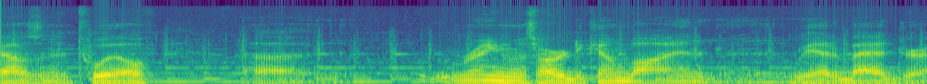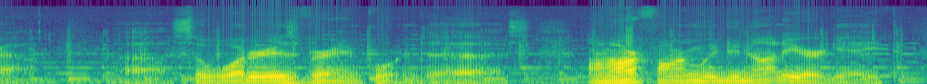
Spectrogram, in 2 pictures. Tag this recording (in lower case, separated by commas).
music, speech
